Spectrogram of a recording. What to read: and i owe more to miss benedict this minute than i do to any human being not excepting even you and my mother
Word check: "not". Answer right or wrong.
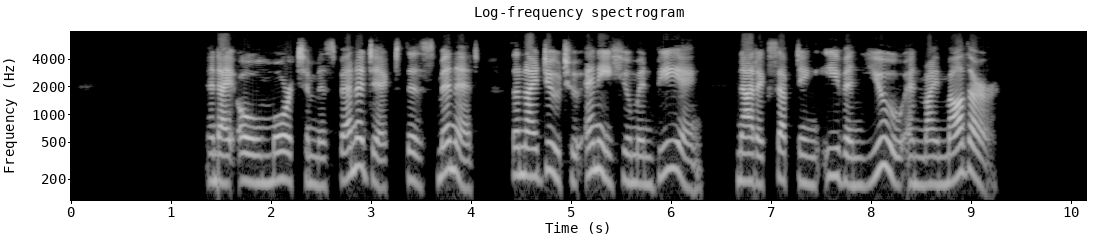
right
